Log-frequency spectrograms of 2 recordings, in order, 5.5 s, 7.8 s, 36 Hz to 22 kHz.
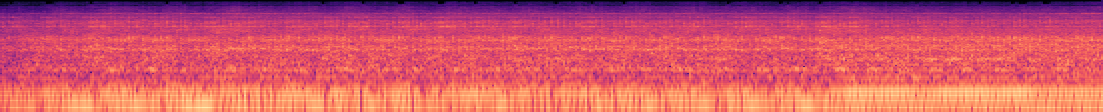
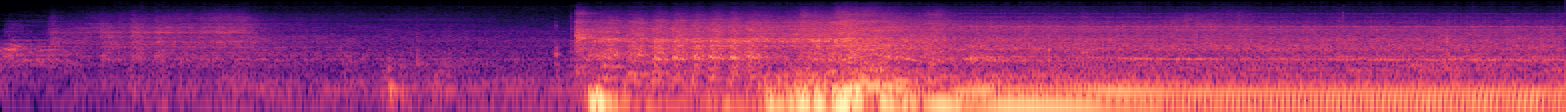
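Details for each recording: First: BMW E92 335i with swapped E90 engine (valves lapped, head refitted), restart after low fuel pressure, air in lines suspected: loud, steady, even idle with smooth low rumble, no knocking; running fine, normal idle. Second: BMW E92 335i with swapped E90 engine (valves lapped, head refitted), first start: cranks and catches, then runs unevenly about eight seconds with wavering, lumpy idle; rough running from low high-pressure fuel pressure, under about 750 psi.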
